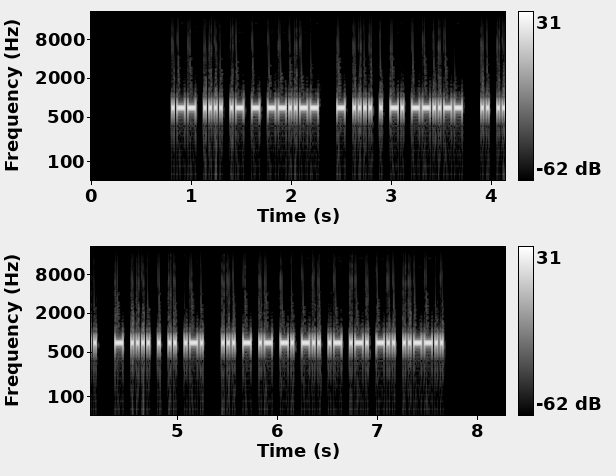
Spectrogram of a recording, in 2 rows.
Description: Morse code, heard as a keyed tone, about 46 wpm, 700 Hz. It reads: WHAT, THEN, IS THEIR STANDARD?
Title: Sentences from Top 1000 Words - Review Part 6 - 45wpm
